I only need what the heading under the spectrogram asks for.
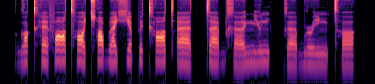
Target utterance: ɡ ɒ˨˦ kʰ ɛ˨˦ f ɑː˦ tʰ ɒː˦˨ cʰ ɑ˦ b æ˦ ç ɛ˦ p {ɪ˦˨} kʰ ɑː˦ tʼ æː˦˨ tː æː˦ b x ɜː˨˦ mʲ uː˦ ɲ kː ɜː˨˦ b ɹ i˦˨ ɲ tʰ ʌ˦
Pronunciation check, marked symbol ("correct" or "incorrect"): correct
